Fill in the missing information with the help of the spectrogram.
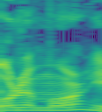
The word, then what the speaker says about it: Oranmore: Is that how you say it? Oranmore, yeah. If you speak to anyone from Edinburgh, it's something else completely wrong, but yeah, you're right.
